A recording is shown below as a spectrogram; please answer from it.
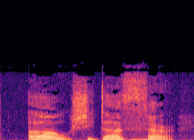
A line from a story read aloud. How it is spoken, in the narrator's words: exclaimed Jasper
